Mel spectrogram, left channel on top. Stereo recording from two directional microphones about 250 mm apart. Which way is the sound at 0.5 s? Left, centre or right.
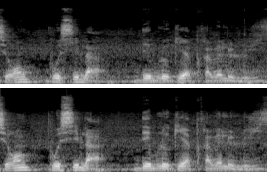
Right.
